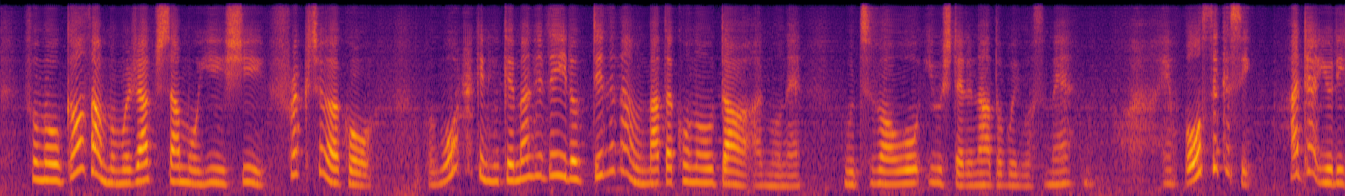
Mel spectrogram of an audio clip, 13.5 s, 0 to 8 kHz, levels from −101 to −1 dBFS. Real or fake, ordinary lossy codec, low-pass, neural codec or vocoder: fake; none; 7.2 kHz; codec, 16 kHz, 0.2 kbps, FocalCodec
